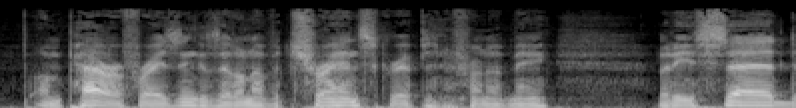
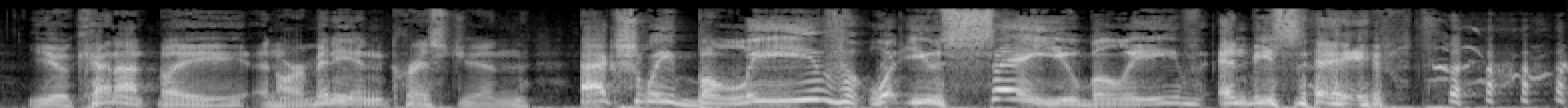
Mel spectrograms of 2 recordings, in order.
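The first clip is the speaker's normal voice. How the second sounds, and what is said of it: Imitates another person's voice. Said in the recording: “that is an amazing impression of John Gerstner... That is stunning... barely discernible from R.C. Sproul's accent”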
